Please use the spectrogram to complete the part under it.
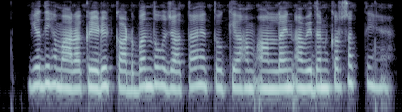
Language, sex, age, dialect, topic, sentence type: Hindi, female, 25-30, Awadhi Bundeli, banking, question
